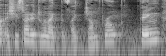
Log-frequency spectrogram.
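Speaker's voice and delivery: ordinary delivery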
